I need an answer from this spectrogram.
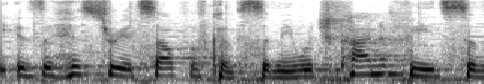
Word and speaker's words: Kissimmee: The correct pronunciation of Kissimmee is Kissimmee. It's Kissimmee, not Kissimmee. Kissimmee.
